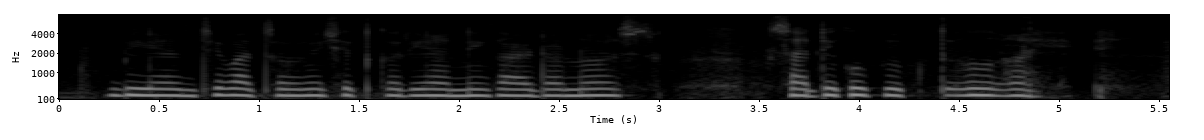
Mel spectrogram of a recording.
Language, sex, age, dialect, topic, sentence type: Marathi, female, 31-35, Varhadi, agriculture, statement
